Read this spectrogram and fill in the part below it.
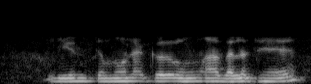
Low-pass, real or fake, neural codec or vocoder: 3.6 kHz; fake; codec, 24 kHz, 3 kbps, HILCodec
